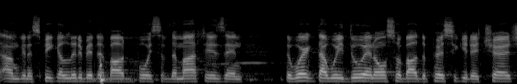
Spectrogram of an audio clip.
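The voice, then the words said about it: Romanian-accented English. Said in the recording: “this weird accent that comes out the mic, it's not the mic, it's me. I literally grew up in Romania.”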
